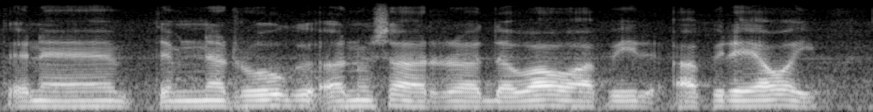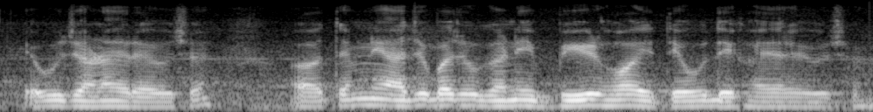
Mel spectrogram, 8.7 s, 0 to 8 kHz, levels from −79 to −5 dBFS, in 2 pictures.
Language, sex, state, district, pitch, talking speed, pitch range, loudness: Gujarati, male, Gujarat, Gandhinagar, 105 Hz, 165 wpm, 100-110 Hz, -16 LUFS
